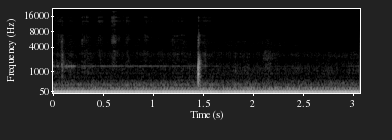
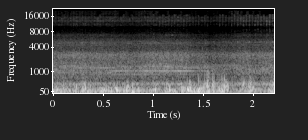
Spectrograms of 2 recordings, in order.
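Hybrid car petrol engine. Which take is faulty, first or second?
second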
